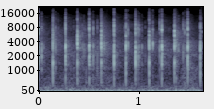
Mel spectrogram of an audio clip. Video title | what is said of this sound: 4 Sweet Cards Using Bouquets & Birds Die-Cuts by Katy Sue Designs | that ball well that is mixing up the pigments that are inside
